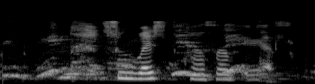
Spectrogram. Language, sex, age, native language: Icelandic, female, 8, Icelandic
